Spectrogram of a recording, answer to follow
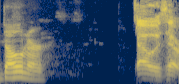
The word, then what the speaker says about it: donair: Yeah, and I think it's pronounced donor.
